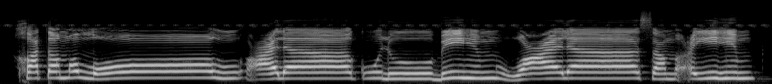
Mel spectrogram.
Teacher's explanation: تو یہاں پر پھر مد عارض ہوگا جسے ہم 1 2 یا 3 الف کے جتنا کھینچ کر لمبا کر کے پڑھیں گے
